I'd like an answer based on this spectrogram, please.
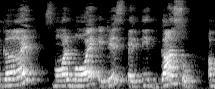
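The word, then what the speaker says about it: petits garçons: Petit garçon. We pronounce it as the same as we won't pronounce the last S until and unless it is followed by a vowel.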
